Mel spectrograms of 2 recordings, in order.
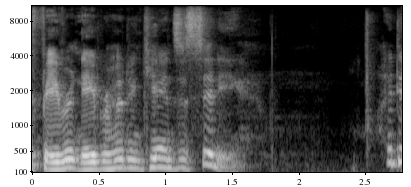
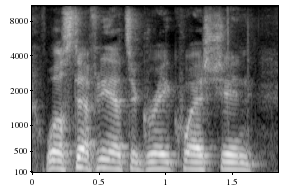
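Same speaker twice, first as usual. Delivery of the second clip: normal talking voice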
